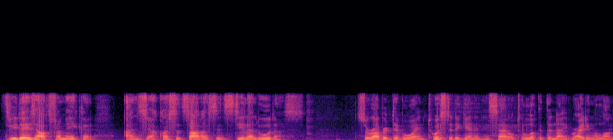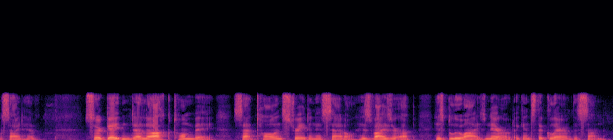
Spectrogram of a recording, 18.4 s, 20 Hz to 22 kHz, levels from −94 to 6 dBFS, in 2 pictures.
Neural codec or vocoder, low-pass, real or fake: none; 7.2 kHz; real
